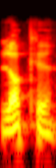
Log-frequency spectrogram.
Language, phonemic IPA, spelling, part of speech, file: German, /ˈlɔkə/, Locke, noun, De-Locke.ogg
- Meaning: 1. curl (single loop in hair) 2. lock or length of hair, especially when wavy or falling in a particular direction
